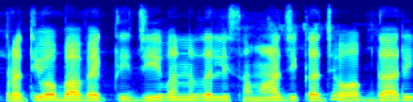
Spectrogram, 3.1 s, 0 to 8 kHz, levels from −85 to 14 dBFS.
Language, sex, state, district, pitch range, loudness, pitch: Kannada, female, Karnataka, Mysore, 200-215 Hz, -19 LUFS, 210 Hz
